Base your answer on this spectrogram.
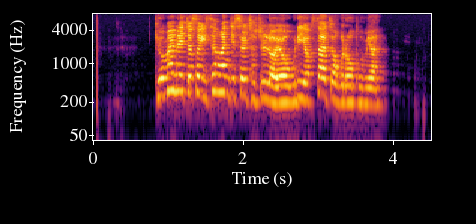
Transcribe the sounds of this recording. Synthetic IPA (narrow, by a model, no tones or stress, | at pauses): kjomanɦed͡ʑʌsʰʌisʰaŋɦand͡ʑisʰɯɭt͡ɕʌd͡ʑiɭːʌjʌuɾijʌk̚s͈ad͡ʑʌɡɯɾopomjʌn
